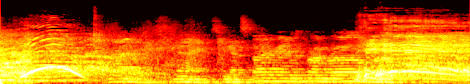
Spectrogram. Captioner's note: crowd cheering; audience laughs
